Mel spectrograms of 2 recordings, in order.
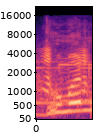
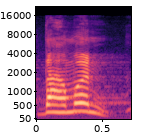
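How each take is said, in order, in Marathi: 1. पहिला स्वर 'u' सारखा वाटतो. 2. पहिला स्वर 'a' सारखा वाटतो. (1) "धुमन नाही हो"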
